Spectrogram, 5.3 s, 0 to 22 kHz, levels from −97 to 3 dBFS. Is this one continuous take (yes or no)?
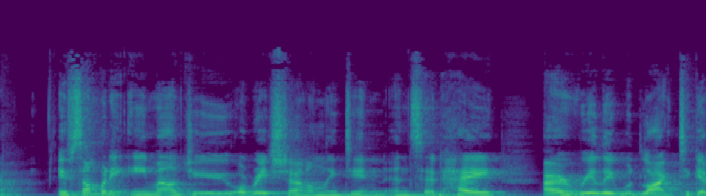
no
